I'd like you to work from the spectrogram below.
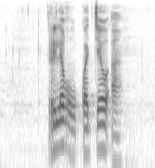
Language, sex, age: Northern Sotho, male, 25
